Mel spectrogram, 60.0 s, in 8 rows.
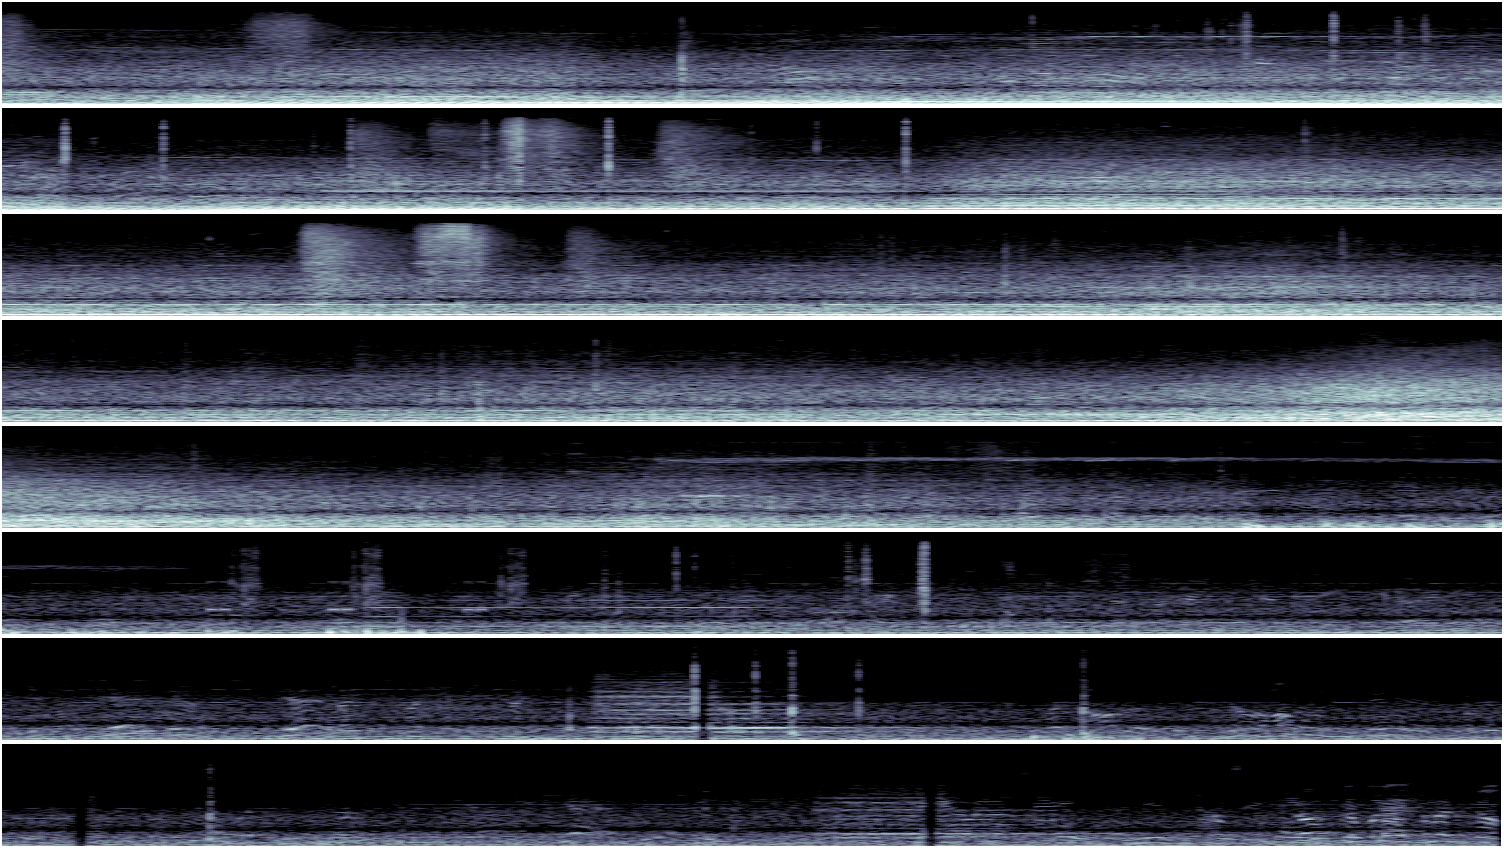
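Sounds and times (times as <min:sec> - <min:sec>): diesel train engine drone: 0:00.0 - 0:59.9
air hisses: 0:16.5 - 0:18.2.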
